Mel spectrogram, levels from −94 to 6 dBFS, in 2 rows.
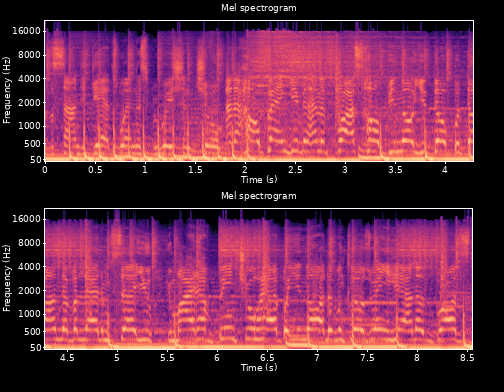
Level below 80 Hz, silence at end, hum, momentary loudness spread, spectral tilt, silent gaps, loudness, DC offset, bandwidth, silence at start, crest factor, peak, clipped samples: -10 dBFS; 0 s; none; 2 LU; -4.5 dB/octave; none; -9 LUFS; under 0.1%; 17 kHz; 0 s; 8 dB; 0 dBFS; 0.2%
